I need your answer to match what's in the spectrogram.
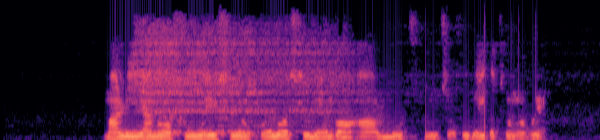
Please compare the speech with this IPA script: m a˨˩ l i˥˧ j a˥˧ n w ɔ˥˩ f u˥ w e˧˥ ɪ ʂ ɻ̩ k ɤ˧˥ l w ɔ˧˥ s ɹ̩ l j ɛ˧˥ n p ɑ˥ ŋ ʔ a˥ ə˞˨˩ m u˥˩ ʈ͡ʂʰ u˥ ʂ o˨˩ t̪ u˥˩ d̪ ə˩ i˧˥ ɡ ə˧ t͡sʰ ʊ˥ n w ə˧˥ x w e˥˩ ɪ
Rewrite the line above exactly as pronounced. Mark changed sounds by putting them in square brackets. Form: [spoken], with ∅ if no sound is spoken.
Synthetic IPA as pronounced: m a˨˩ l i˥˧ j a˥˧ n w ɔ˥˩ f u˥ w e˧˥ ɪ ʂ ɻ̩ [x] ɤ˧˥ l w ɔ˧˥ s ɹ̩ l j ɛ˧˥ n p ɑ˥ ŋ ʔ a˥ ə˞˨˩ m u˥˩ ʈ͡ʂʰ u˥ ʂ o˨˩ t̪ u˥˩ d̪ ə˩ i˧˥ ɡ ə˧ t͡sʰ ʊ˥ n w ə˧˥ x w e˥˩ ɪ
